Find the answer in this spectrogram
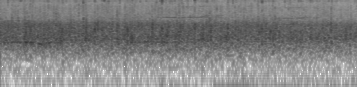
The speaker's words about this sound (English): Let's give them a big round of applause and thank them for being here today.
